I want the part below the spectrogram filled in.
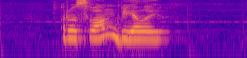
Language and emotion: Russian, neutral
